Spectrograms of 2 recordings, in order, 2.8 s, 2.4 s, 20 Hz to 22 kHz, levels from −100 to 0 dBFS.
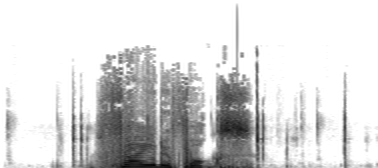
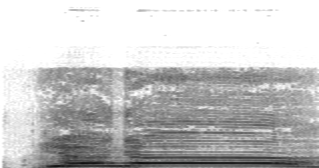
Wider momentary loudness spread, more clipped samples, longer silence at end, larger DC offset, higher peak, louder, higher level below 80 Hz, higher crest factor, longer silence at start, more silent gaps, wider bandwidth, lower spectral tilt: first, 25 LU vs 4 LU; neither; first, 0.9 s vs 0 s; neither; first, 0 dBFS vs -4 dBFS; first, -11 LUFS vs -15 LUFS; about the same, -52 dBFS vs -50 dBFS; about the same, 14 dB vs 10 dB; first, 0.65 s vs 0.3 s; neither; first, 16 kHz vs 13.5 kHz; about the same, -3.5 dB/octave vs -3.5 dB/octave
